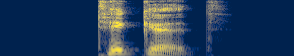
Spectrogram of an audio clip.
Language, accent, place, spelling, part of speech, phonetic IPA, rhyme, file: German, Germany, Berlin, Ticket, noun, [ˈtɪkət], -ɪkət, De-Ticket.ogg
- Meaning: ticket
